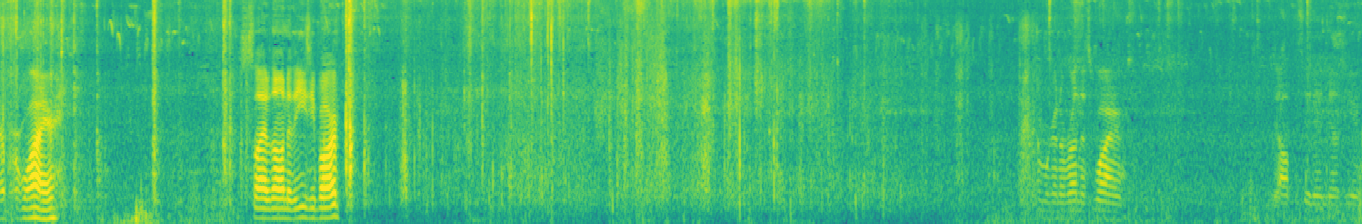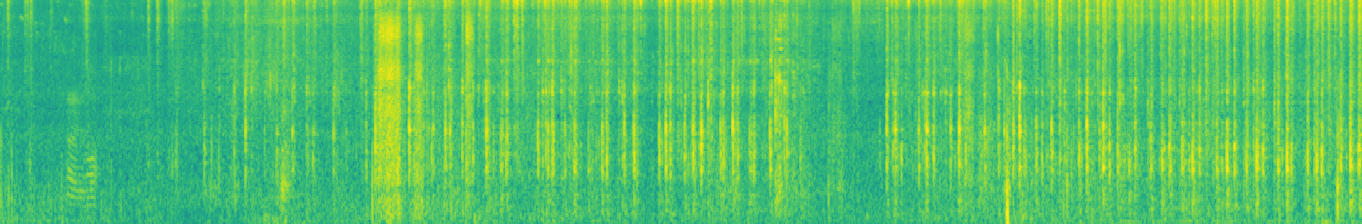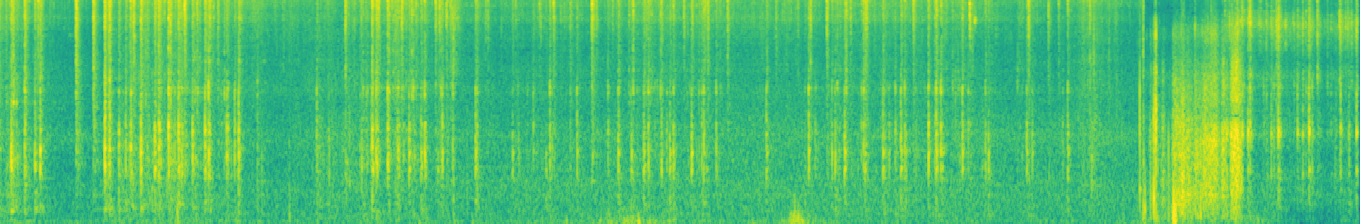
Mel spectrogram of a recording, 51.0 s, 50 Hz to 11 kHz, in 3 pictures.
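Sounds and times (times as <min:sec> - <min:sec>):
barbed wire spool clicking and rattling: 0:15.6 - 0:51.0.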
